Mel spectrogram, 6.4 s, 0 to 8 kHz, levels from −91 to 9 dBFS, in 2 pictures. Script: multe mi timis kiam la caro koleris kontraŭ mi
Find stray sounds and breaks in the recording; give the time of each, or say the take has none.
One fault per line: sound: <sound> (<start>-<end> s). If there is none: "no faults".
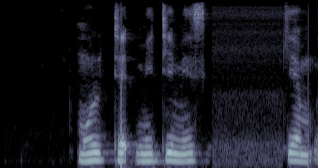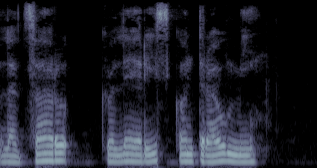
no faults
